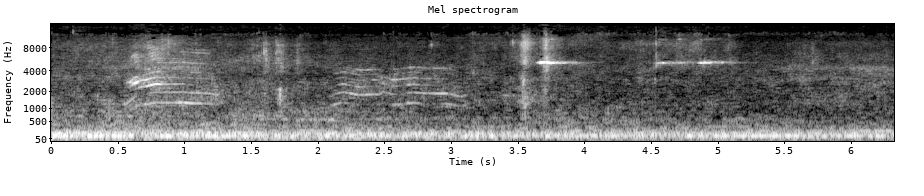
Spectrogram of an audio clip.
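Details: Frightened baby monkey telling its mother of an enemy in front and running to her: two bursts of thin, wavering, harmonic cries around the first and third seconds, then brief high squeaks, over a steady low hum.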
